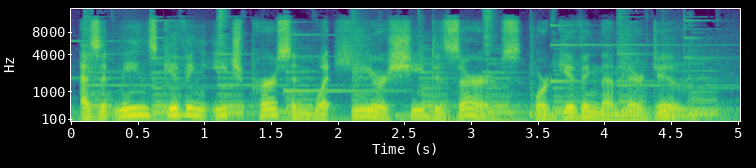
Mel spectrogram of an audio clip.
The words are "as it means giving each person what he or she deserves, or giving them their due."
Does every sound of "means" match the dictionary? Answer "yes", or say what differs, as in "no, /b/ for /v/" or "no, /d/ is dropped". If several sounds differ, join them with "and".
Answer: yes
